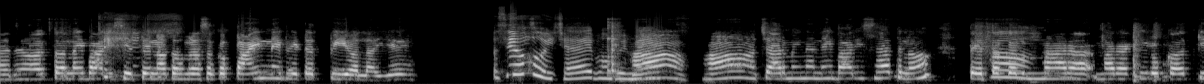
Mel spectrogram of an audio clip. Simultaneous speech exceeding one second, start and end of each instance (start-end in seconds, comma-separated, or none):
none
